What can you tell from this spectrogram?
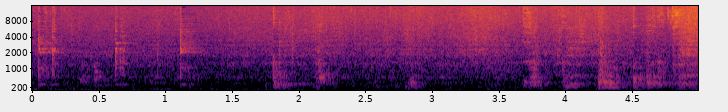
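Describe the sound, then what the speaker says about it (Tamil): Green chillies sautéed in oil for samosa filling give a continuous bright sizzle, with intermittent spatula stirs scraping the pan every second or so, close and alone without talk. "பச்சை மிளகாய் சேர்த்து வதக்கிக்கலாம்"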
